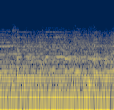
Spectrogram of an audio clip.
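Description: Keyboard played in a dense cluster of many sustained, overlapping notes, a piece meant to evoke thousands of snow geese beating their wings.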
